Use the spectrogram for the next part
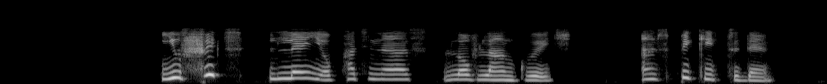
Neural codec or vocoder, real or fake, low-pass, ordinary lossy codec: none; real; 5.4 kHz; none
